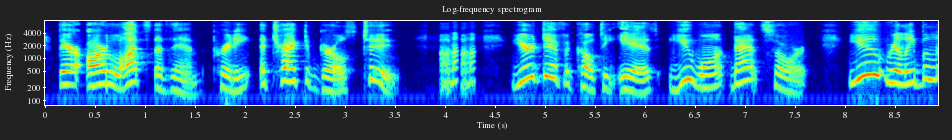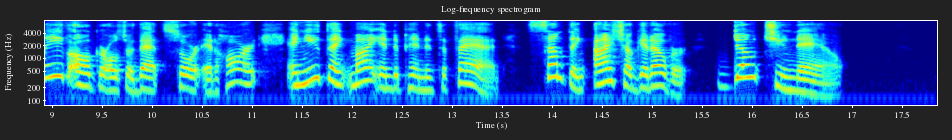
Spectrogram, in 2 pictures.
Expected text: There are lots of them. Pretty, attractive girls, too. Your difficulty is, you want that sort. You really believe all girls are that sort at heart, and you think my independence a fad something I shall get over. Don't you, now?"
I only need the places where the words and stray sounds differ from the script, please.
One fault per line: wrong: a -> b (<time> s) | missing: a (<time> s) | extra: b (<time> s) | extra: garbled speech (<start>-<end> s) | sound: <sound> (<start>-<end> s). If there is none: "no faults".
sound: laugh (4.0-4.3 s)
